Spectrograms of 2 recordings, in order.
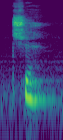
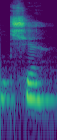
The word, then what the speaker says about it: Ч: В татарском языке Ч произносится так же, как в русском языке в слове щи. Щи, Ч, щ, щеби, щещек.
